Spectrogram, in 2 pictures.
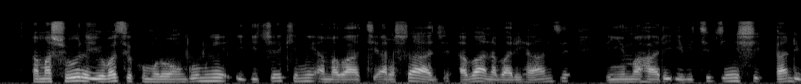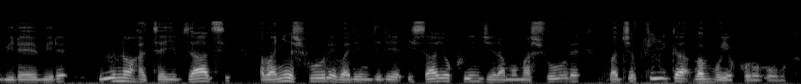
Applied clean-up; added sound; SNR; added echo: neural diffusion model UNIVERSE++.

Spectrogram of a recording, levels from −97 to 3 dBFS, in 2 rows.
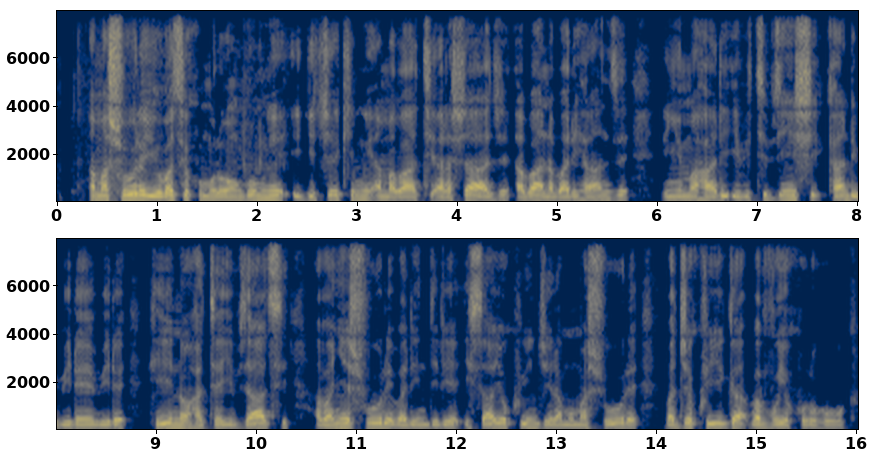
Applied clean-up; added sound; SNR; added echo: none; none; none; none.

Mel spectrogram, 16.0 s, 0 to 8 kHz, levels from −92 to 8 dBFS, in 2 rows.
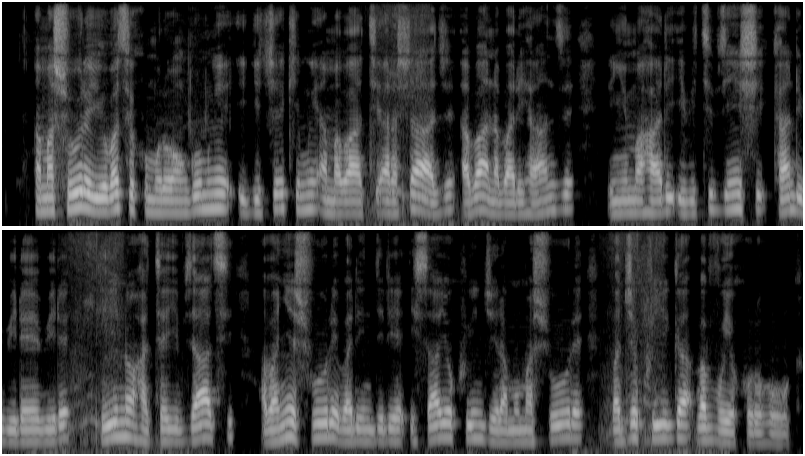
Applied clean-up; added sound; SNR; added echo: neural separator model SepFormer DNS4.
